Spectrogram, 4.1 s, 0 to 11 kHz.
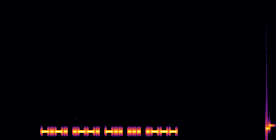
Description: Morse code, heard as a keyed tone, about 33 wpm, 700 Hz. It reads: CPDSJ
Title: Code Groups - 5 Letter:Numbers - 35wpm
